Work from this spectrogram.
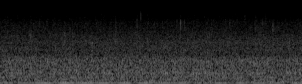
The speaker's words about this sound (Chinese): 我的落地窗外面是阳台，阳台是木头造的吧，地板是木头的，围栏也是木头的。雨呢就会打在这个地板和栏杆上面，听着就很舒服。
